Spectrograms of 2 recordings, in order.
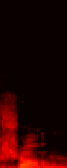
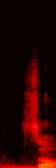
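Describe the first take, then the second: First: The name begins with a sh sound. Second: The name begins with a z sound. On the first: The speaker calls it wrong. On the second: The speaker calls it right.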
